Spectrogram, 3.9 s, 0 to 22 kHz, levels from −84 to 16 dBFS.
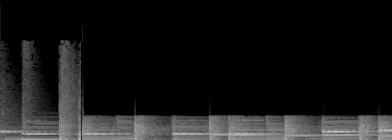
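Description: At 0.8 s the sound drops out for about 20 ms, then comes back narrower and boxier, with nothing above 3.8 kHz. A fresh noise floor sits roughly 35 dB under the signal, and the level barely moves. It's likely the input switched to a poorer device, such as a headset's call profile.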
